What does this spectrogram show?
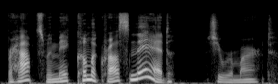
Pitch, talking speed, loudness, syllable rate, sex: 155 Hz, 170 wpm, -21 LUFS, 5.1 syllables/s, male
